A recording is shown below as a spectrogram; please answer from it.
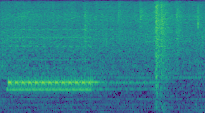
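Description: A phone rings with a warbling electronic trill for about a second before cutting off, followed by a brief clatter in a kitchen.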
